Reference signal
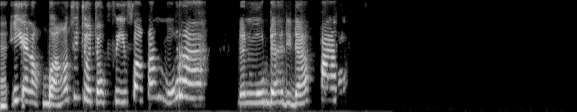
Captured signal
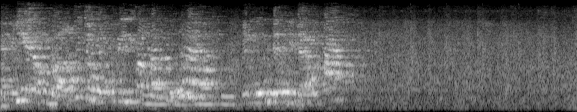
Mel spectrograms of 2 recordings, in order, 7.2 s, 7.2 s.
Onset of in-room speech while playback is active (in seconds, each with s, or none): 1.8 s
